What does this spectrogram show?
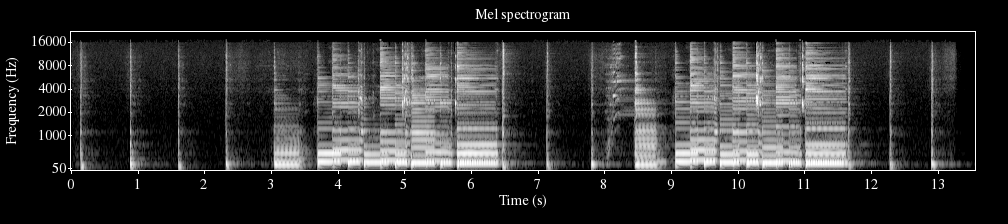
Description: Blues Guitar Turnaround

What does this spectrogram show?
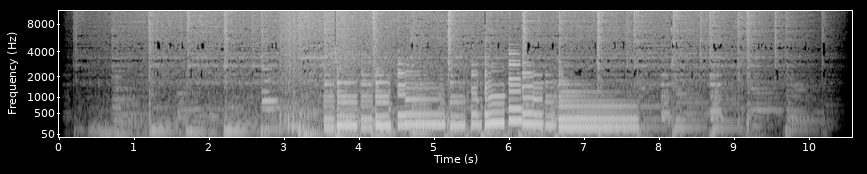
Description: guitar jazz blues; wes montgomery guitar jazz blues lesson

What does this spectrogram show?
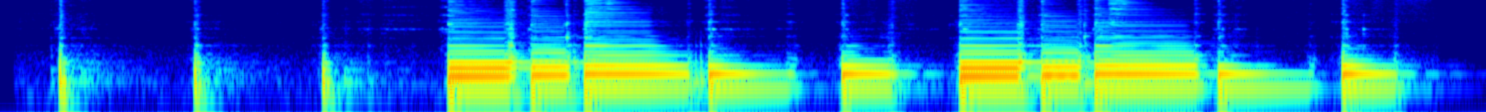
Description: Open Tunings For Blues Guitar; An Easy Guide To Open Tunings For Blues Guitar

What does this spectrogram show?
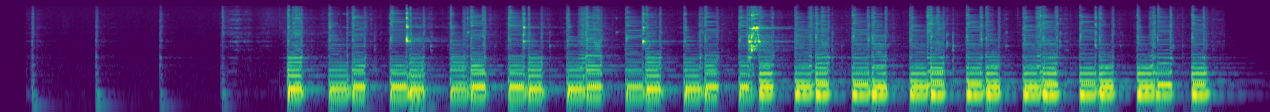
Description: Open Tunings For Blues Rock Guitar; An Easy Guide To Open Tunings For Blues Rock Guitar

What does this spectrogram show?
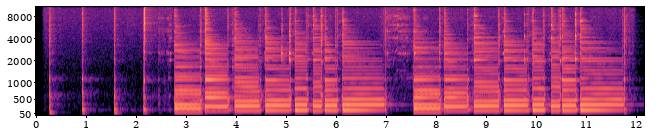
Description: Blues Guitar Turnaround

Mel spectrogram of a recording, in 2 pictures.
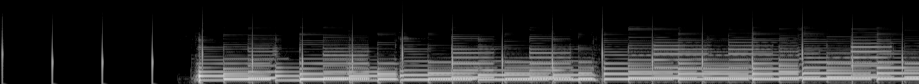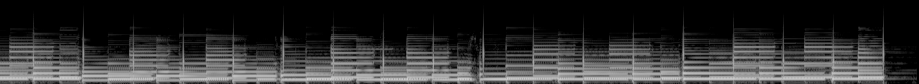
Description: Hybrid Picking

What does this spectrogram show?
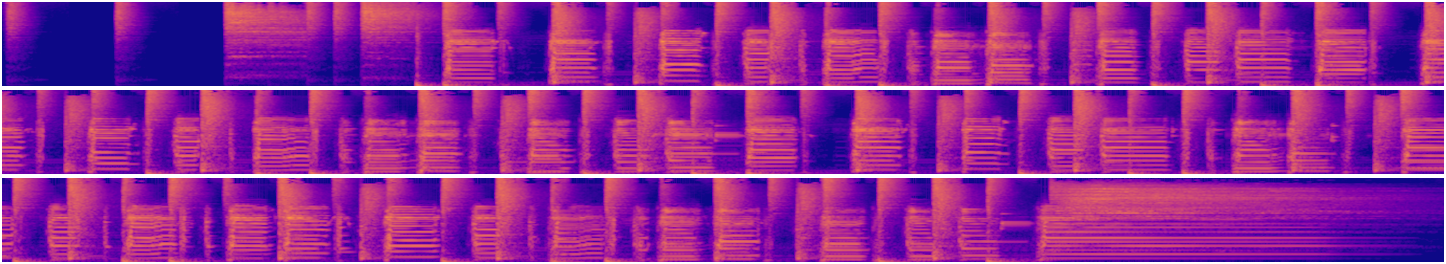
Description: Funk Rhythm Guitar Pop Funk

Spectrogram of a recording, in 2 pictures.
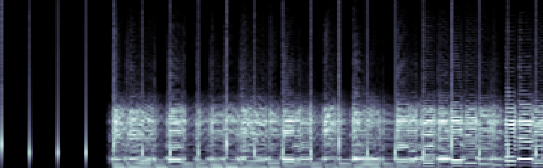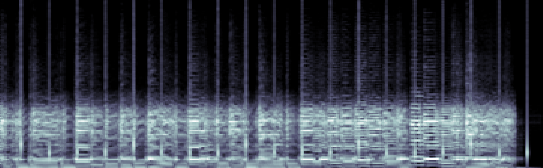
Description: Metal Rhythm Guitar

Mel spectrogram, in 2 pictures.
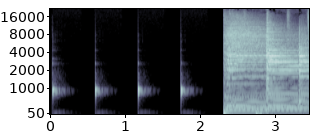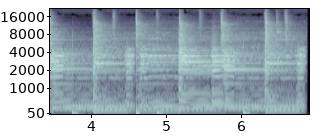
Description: Minor 7ths

